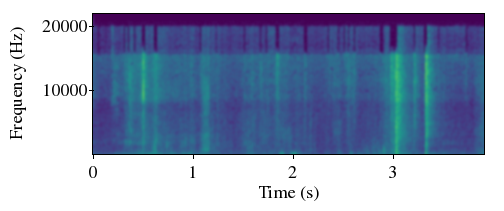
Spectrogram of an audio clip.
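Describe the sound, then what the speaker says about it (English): Footsteps crunch over dirt and forest debris along a woodland trail, a handful of soft, irregular steps heard faintly at close range. "Hear that? Crunch, crunch, crunch."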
